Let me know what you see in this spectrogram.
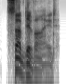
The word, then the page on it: subdivide: British English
